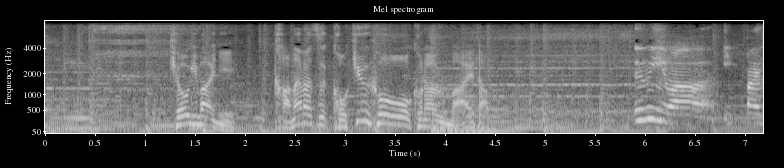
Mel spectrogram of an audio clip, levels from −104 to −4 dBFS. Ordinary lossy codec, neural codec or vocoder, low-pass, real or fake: none; none; 7.2 kHz; real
